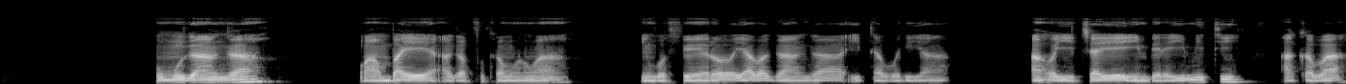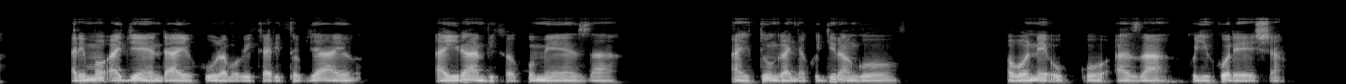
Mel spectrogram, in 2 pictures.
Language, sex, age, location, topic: Kinyarwanda, male, 18-24, Kigali, health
